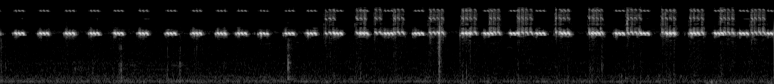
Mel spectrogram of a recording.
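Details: Cricket chirping, a recording meant to be played to keep rats away: steady, bright, high chirps about four per second, joined after three seconds by denser, overlapping pulses from a second chirping layer, with an otherwise quiet background.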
